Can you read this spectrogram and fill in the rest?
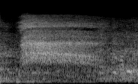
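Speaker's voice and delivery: hushed, breath-only awed wow; soft amazed exhale; impressed wow. Acted. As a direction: whisper it, almost in admiration. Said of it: "he was almost impressed".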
